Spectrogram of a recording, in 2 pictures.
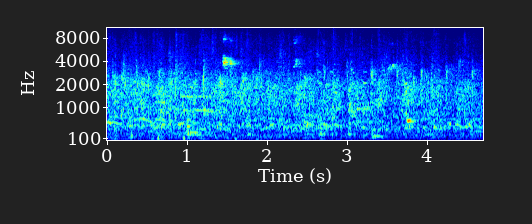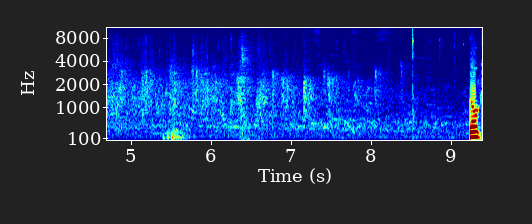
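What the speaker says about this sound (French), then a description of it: "Je pense qu'on peut les applaudir très fort." A crowd at a youth contest event gives faint, distant applause that continues for several seconds beneath some background voices, ending with a sharp nearby knock.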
